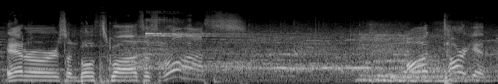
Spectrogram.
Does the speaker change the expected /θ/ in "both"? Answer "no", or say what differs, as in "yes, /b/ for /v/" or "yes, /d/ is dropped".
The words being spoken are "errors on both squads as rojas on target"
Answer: no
